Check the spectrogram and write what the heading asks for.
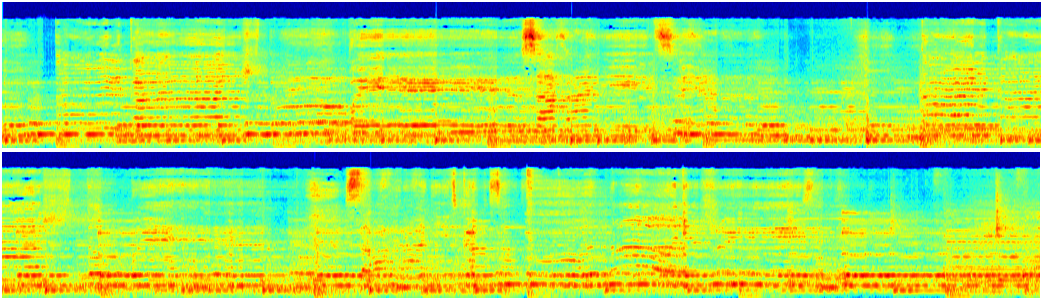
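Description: Live band playing a song, with singing carried over the instruments.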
